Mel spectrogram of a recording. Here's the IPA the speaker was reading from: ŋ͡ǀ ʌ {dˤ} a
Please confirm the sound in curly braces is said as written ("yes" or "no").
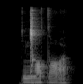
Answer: yes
